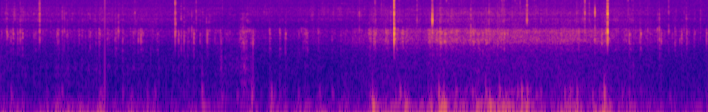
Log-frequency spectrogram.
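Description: Wind rumble on a helmet-mounted camera's microphone during a downhill mountain bike descent, with many sharp clicks and rattles from the bike over rough ground. Tyres hiss on gravel, loudest from about halfway through.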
